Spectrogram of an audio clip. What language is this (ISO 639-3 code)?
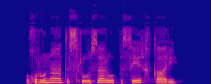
pus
